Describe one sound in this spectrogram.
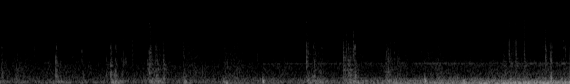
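Footsteps thud slowly on a wooden floor.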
